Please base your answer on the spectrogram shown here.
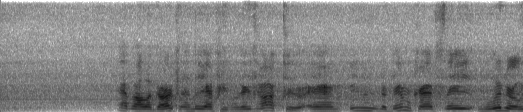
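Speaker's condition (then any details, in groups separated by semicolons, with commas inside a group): Parkinson's; speech impediment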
